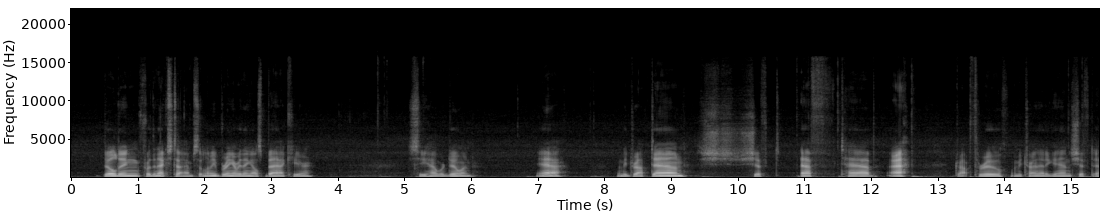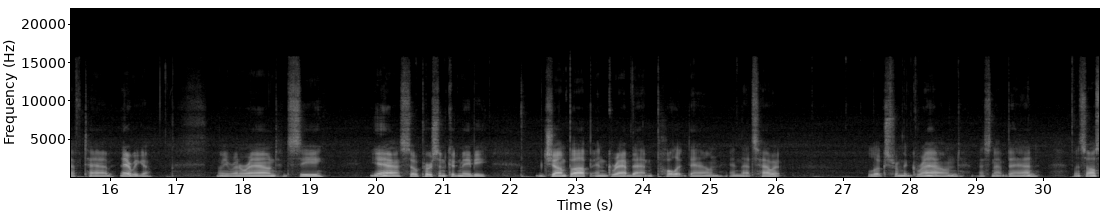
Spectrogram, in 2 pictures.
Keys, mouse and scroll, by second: 1.0 middle click, 2.6 shift+click, 3.2 shift+click, 3.8 shift+click, 4.6 a, 5.1 a, 5.4 middle click, 7.0 shift+middle click, 7.5 scroll up 3, 7.9 shift+middle click, 10.8 shift+f, 13.0 middle click, 15.1 shift+f.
